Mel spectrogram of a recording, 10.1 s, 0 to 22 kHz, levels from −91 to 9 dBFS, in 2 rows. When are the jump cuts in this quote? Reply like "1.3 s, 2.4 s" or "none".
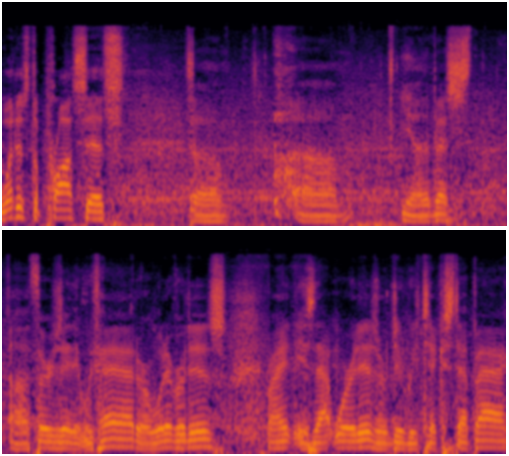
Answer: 1.8 s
